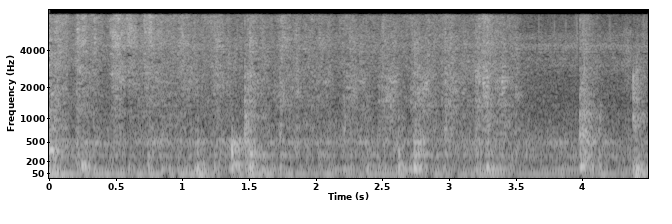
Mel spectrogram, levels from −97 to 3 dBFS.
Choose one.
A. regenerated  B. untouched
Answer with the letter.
B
